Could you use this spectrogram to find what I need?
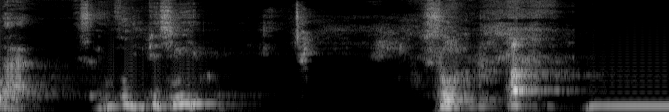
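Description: A young man speaks in a teasing, mocking tone close by.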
